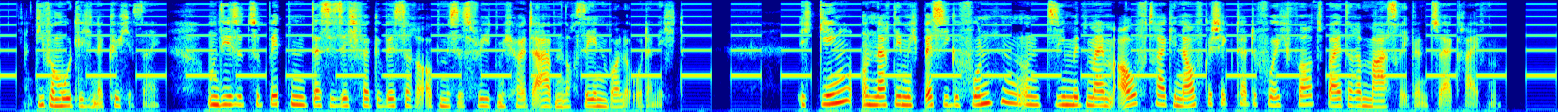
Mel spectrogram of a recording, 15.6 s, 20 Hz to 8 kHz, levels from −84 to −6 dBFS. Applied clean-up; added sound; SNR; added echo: none; Alarm; 12 dB; none.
